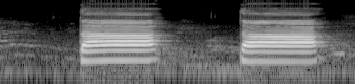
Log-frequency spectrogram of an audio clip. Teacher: जुबान की नोक ऊपर के दांतों के मसूड़ों से जब लगती है तब हमारे पास ता अदा होता है। Tip of the tongue touch gums of upper front teeth its light letter.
